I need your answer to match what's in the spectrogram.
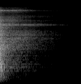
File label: "hai" accent; HeavenStudioPlus; manzai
